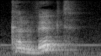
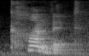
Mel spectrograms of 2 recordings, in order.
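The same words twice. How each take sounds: First: It has the verb pronunciation. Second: It has the noun pronunciation. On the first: It names an action. "The verb" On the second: It names a person. "And the noun"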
